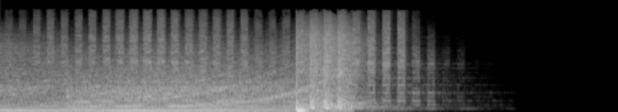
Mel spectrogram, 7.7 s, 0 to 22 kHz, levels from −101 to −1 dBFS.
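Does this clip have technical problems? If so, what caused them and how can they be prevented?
Yes. From 4.36 to 6.72 s a drift correction step slows the sound by 6.4% and drops pitch by 114 cents, likely from clock-matching software resampling to refill its buffer. A spectrogram shows harmonics stepping down, then snapping back. Prevent it by correcting drift gradually, or by sharing one clock.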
